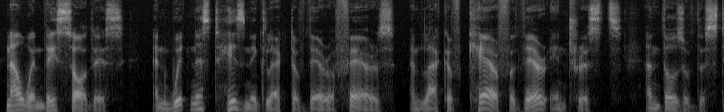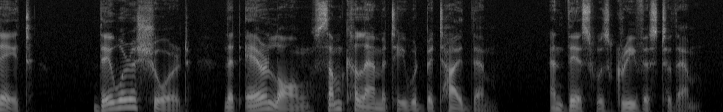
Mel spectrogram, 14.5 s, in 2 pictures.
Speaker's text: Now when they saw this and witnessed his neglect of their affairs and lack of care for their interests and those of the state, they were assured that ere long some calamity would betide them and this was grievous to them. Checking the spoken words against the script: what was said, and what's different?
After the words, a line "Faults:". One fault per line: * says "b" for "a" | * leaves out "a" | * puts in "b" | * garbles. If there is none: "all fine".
Now when they saw this and witnessed his neglect of their affairs and lack of care for their interests and those of the state, they were assured that ere long some calamity would betide them and this was grievous to them.
Faults:
all fine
